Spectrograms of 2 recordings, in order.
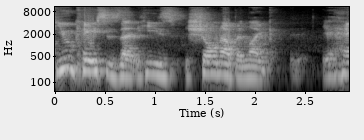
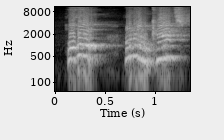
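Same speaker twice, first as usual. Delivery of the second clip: squeaked out high and loud; 5 dB louder than usual. Opening the show and greeting the audience in a Mickey Mouse voice. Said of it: "Why are you being Mickey Mouse?".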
